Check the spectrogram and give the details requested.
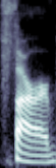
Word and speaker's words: Favre: far money okay Brett Favre still o I'm saying it right right it's Favre even though it's f a v r e Brett Favre still owes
